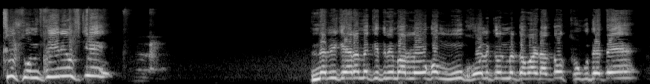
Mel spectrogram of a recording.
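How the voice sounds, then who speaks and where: Male pastor, very high voice, emphatic questioning sermon style. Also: fairly even intonation, fast, background noise. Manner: preaching with rising emphatic questions.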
